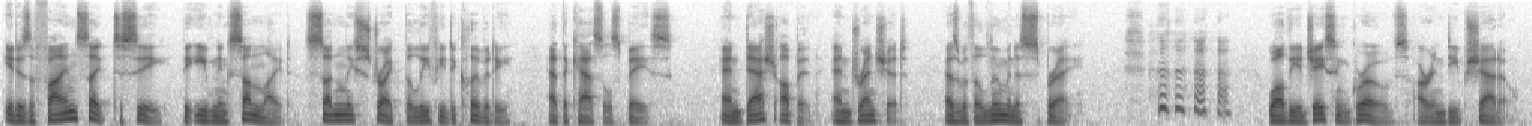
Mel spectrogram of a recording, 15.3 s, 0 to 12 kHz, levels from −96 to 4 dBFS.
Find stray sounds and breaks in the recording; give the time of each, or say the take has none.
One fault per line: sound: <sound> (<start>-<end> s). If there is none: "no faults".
sound: laugh (11.2-12.3 s)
